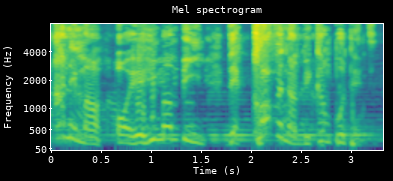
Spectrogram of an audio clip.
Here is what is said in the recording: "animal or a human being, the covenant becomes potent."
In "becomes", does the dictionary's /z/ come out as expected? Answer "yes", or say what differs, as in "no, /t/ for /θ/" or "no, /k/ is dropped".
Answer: no, /z/ is dropped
